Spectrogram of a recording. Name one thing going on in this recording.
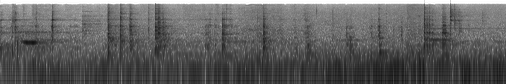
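Metal parts click and clack as a clamp is fitted onto a pipe.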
